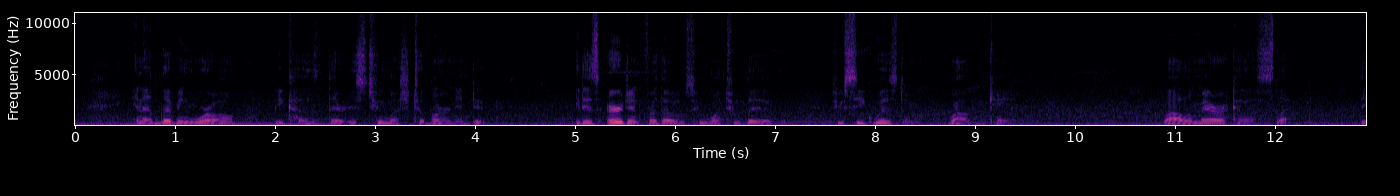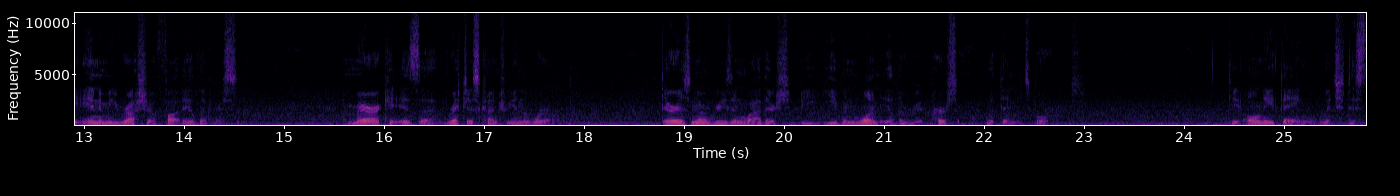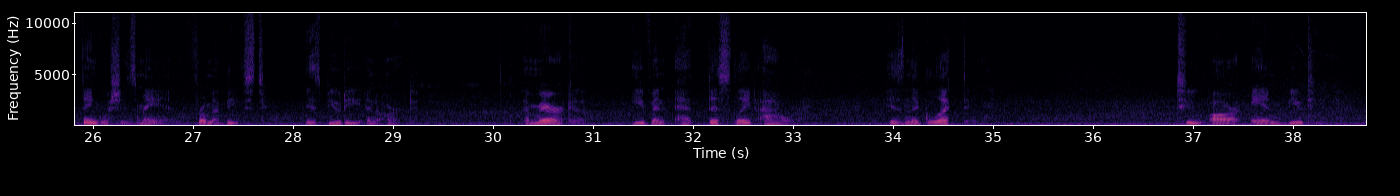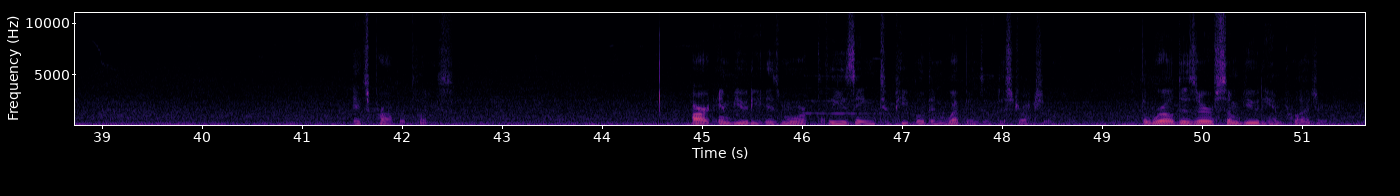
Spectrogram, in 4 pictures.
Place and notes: Washington Park, S Dr Martin Luther King Jr Dr, Chicago, IL, USA - What America Should Consider
8 September 2012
